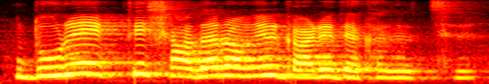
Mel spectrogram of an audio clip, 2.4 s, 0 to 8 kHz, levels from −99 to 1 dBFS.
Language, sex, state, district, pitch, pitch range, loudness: Bengali, female, West Bengal, Alipurduar, 290 Hz, 245-320 Hz, -13 LUFS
